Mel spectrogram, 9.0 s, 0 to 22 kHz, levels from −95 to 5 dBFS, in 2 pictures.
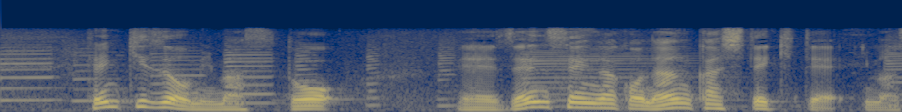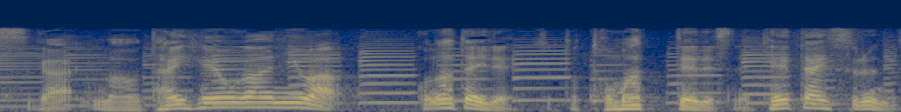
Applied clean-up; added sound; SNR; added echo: none; Wind instrument, woodwind instrument; 15 dB; none.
